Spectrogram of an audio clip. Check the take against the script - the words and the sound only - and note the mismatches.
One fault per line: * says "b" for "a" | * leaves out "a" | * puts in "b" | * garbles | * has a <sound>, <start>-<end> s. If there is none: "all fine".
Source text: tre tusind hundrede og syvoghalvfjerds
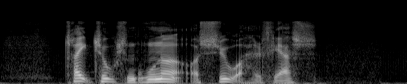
all fine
